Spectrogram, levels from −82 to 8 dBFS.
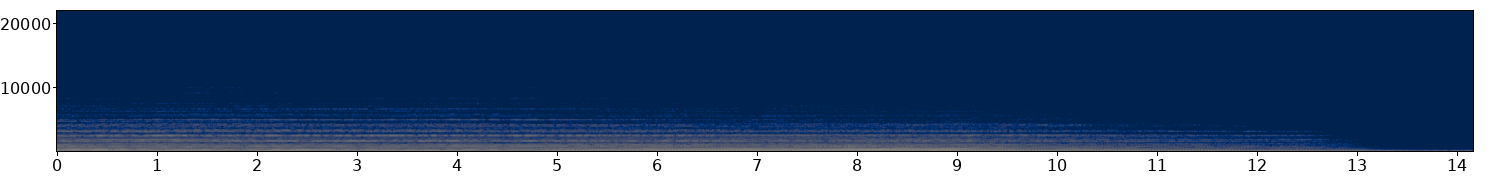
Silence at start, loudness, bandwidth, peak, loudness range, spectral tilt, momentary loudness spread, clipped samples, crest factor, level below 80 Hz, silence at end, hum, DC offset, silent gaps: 0 s; -42 LUFS; 11.5 kHz; -26 dBFS; 8 LU; -7.5 dB/octave; 10 LU; under 0.1%; 16 dB; -48 dBFS; 0 s; 50 Hz at -65 dBFS; under 0.1%; none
